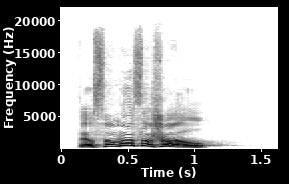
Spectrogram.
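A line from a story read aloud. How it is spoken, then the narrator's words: Desperate yell. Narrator (Russian): Завопил один из телохранителей, отчаянно пытавшихся урезонить свое божество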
